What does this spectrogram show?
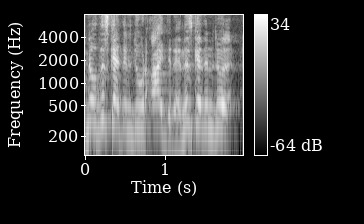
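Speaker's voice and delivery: high-pitched retold arguing; acted-out frantic insistence; heated back-and-forth. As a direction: protest over each other to take the blame. Friends argue back and forth.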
